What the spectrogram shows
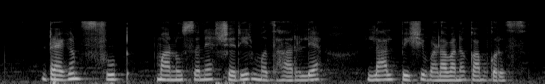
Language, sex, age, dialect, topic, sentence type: Marathi, female, 46-50, Northern Konkan, agriculture, statement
